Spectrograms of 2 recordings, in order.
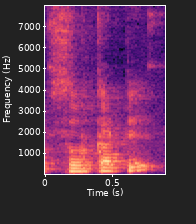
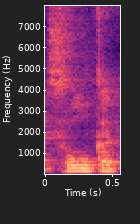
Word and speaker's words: sorkattu: So sol plus kattu becomes sorkattu. And sorkattu is, don't ask me why the L becomes an R, but that's how it is. Sorkattu is, a lot of people still write on the internet solkattu. It's wrong because of combination of individual words in Tamil.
